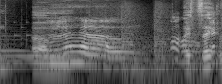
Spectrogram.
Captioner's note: pained Noise; clownish but mirthless Laugh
